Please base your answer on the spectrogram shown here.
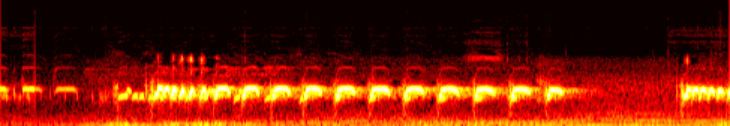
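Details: Local zebra dove, a champion singer in full voice, giving a steady series of about a dozen low, rolling coos, each with a quick stutter, repeated roughly twice a second, then a brief pause and another rolling coo.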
